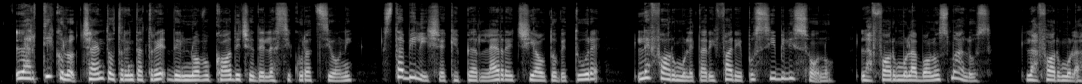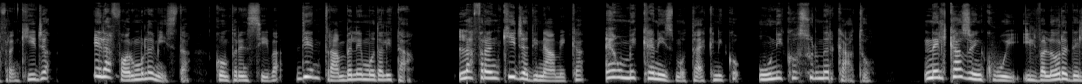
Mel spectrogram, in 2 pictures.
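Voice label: e-learning, Italian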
